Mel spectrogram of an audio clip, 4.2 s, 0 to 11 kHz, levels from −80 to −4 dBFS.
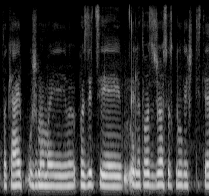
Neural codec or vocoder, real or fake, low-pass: none; real; 9.9 kHz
